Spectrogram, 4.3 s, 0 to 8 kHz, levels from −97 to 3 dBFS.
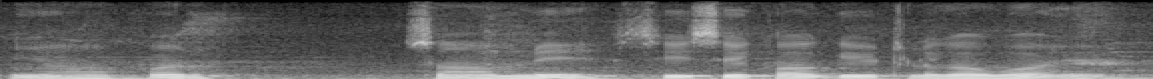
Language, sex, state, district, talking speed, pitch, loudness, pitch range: Hindi, male, Uttar Pradesh, Shamli, 125 wpm, 110 Hz, -14 LUFS, 110-115 Hz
